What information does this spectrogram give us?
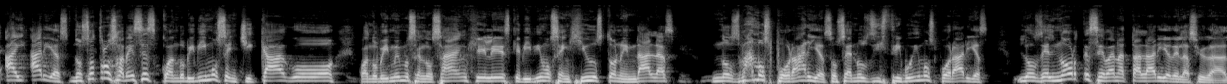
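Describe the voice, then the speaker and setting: Male radio host from Mexico, casual and digressive, slightly high voice, quick to laugh. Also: no room sound. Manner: chatty, digressive, laughs easily. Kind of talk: casual morning radio chat.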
